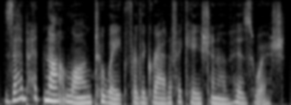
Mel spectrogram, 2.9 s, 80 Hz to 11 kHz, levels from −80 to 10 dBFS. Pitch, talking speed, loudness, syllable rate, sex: 170 Hz, 245 wpm, -18 LUFS, 5.9 syllables/s, female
